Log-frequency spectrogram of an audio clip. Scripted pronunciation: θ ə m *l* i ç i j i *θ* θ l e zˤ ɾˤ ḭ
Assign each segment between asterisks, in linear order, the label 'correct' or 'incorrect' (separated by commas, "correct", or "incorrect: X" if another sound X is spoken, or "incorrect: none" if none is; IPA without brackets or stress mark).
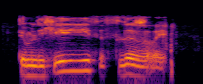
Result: correct, correct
